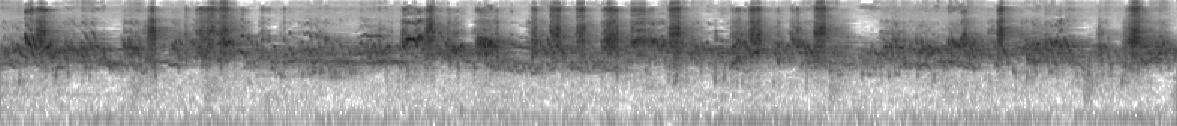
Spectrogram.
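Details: Happy budgie chirping in a lively stream of quick scratchy notes and squeaks, rhythmic louder bursts about every second.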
